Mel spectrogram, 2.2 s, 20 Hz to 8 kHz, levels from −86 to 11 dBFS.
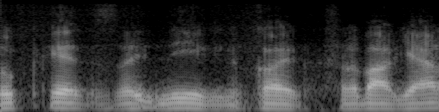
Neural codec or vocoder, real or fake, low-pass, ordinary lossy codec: codec, 16 kHz in and 24 kHz out, 0.4 kbps, LongCat-Audio-Codec, fine tuned four codebook decoder; fake; 7.2 kHz; none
